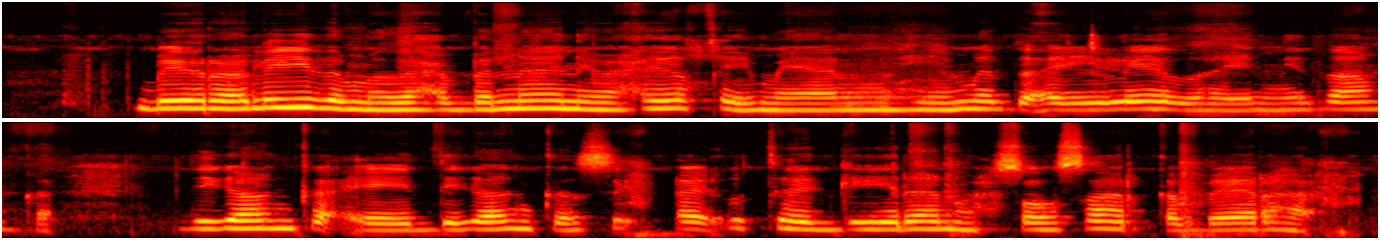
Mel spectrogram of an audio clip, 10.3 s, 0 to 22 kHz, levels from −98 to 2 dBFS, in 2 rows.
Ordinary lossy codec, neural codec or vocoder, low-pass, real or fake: none; vocoder, 44.1 kHz, 128 mel bands, Pupu-Vocoder; none; fake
